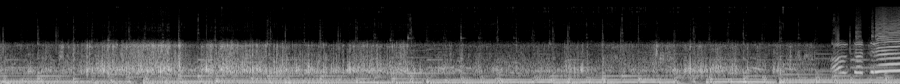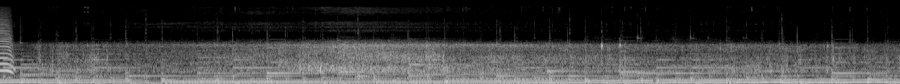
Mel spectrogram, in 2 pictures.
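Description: Background music with a bass line changing notes every second or so, and a brief rising sweep about halfway through.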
